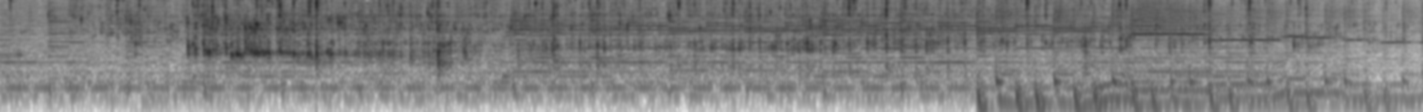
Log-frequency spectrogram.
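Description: Coffee pouring in a stream into a mug, a splashing liquid sound that gets louder about two seconds in, over background music.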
